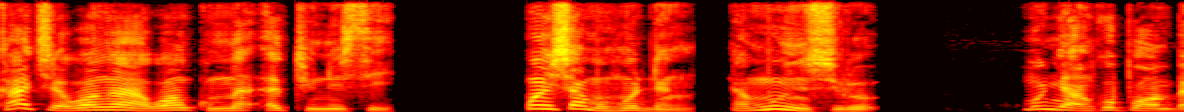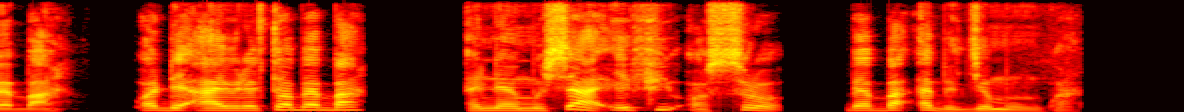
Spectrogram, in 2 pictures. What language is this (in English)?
Akan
